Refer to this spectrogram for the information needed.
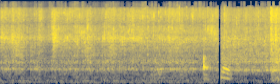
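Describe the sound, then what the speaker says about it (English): Beef being stir-fried in a pan, a quiet, even sizzle with faint stirring scrapes and one sharp knock near the end, without talk. "I'm going to let my daughter stir the beef."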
